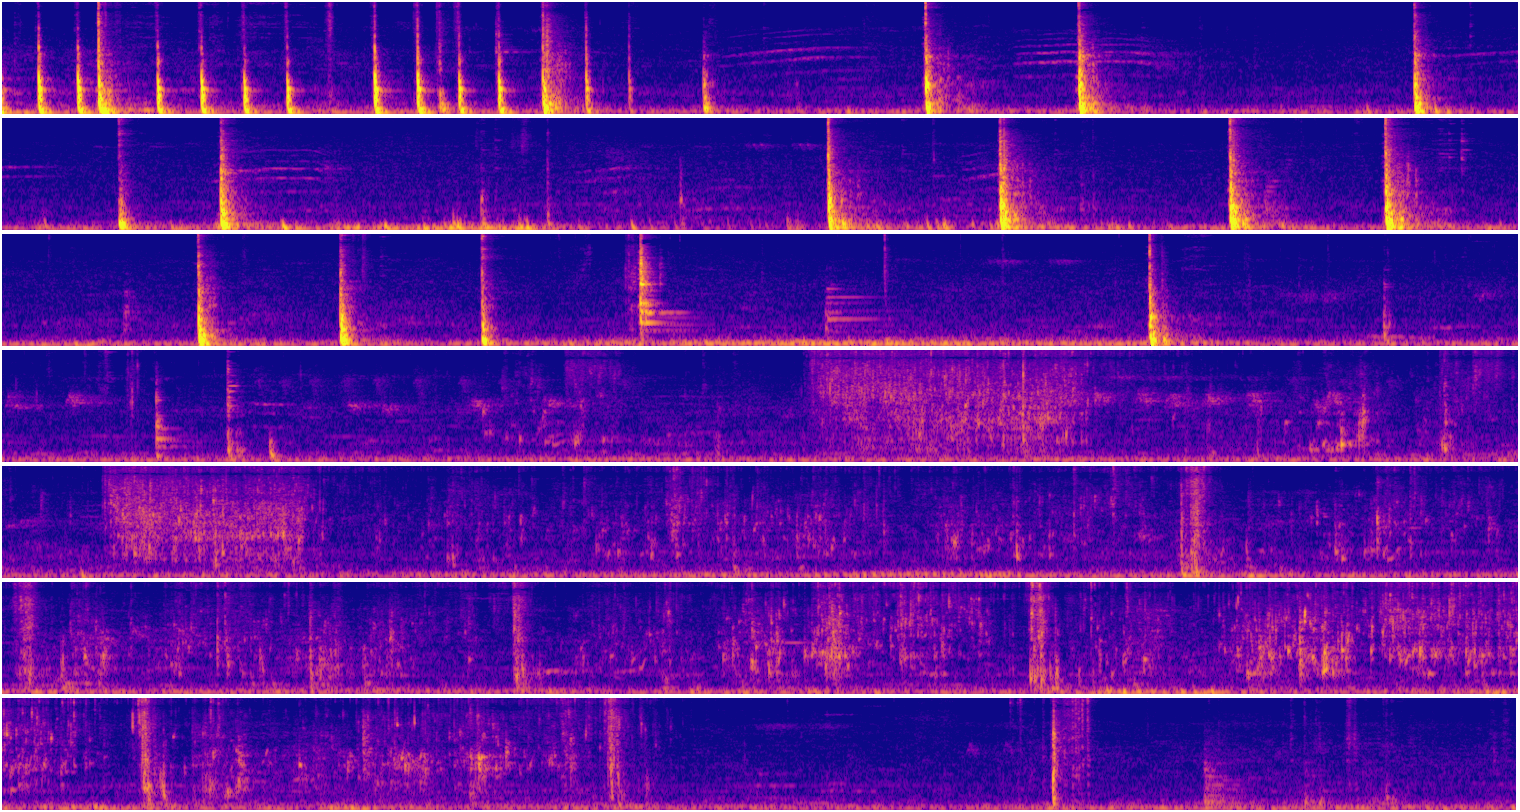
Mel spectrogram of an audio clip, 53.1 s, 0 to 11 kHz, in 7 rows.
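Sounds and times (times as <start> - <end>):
cleaver chopping on wooden block: 0.0 - 3.2
water splashing in metal bowl: 26.7 - 48.8.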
